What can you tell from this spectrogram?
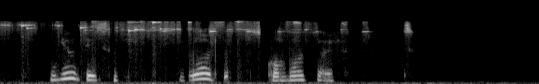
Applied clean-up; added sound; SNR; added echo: neural diffusion model UNIVERSE++.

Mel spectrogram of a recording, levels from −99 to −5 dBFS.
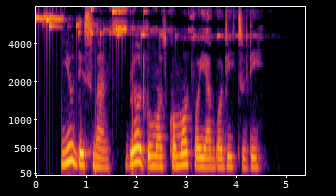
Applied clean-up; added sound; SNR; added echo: neural mask model RNNoise.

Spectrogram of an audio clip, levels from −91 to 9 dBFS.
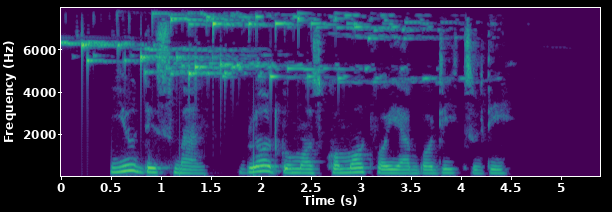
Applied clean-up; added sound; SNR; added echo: classical method spectral subtraction.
